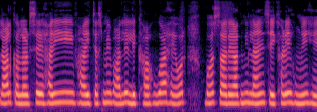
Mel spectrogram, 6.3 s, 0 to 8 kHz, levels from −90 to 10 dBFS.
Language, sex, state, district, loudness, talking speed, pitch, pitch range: Hindi, female, Punjab, Pathankot, -14 LUFS, 180 wpm, 245 Hz, 240-260 Hz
